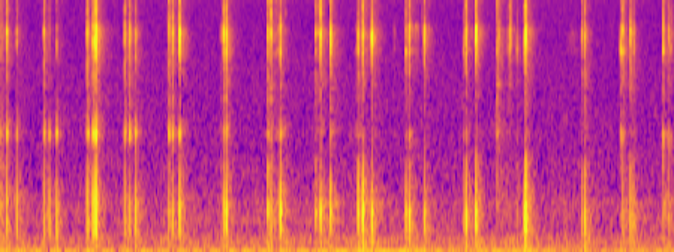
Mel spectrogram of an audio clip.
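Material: Dried gourd.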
